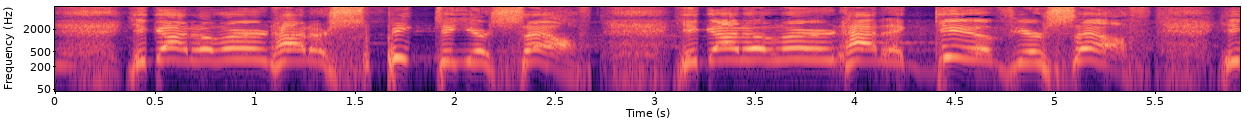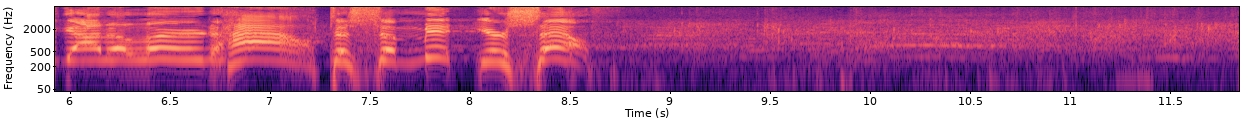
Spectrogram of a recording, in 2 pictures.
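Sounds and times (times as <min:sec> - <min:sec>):
speech: 0:00.3 - 0:08.7
audience clapping hands: 0:08.8 - 0:11.8.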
